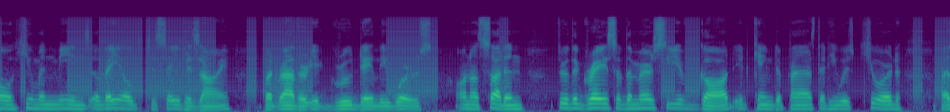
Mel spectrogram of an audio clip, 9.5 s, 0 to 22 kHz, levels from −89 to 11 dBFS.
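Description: Computer activity noise runs through the whole clip, from start to finish. Shifting processor, graphics or mouse load is disturbing the ground shared by the audio circuit, so a buzzy, chirping texture pulsing at roughly 70 times per second sits beneath the speech, some 20 dB down. It rises and falls with the machine's workload, not with the speech, which is why it persists through pauses and never follows the rhythm of the talking.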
